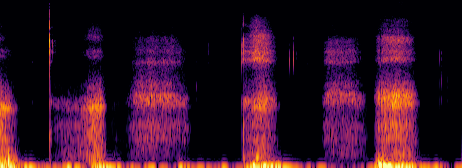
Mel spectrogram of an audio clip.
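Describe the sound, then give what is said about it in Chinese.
Rapid, agitated breathing: a run of loud, harsh gasping inhales and exhales in quick succession, each a rough burst of breath noise, with no talk. “怎么呼吸啊？我变得这么急促，这个时候冷静一点，”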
